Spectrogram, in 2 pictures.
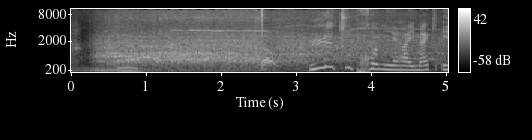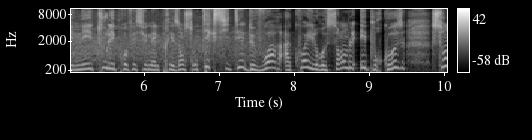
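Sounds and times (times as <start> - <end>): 
excited crowd cheering: 0.3 - 8.2
speech: 3.2 - 10.0.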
